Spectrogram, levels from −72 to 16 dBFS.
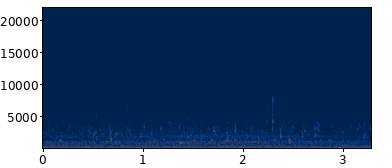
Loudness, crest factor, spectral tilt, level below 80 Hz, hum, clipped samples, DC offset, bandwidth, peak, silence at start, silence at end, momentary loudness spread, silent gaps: -51 LUFS; 16 dB; -4.5 dB/octave; -54 dBFS; none; under 0.1%; under 0.1%; 16.5 kHz; -32 dBFS; 0 s; 0 s; 1 LU; none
